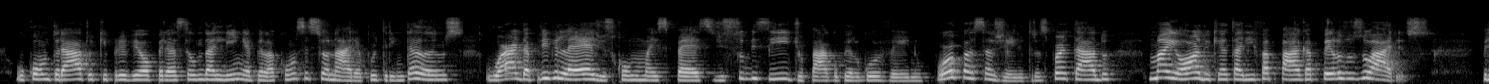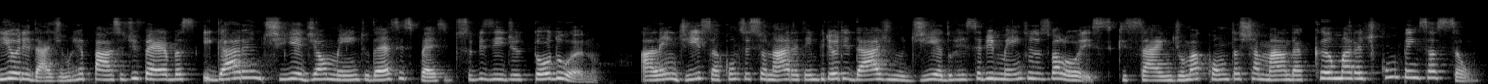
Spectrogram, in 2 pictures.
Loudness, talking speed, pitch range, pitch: -21 LUFS, 140 wpm, 210-255 Hz, 230 Hz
